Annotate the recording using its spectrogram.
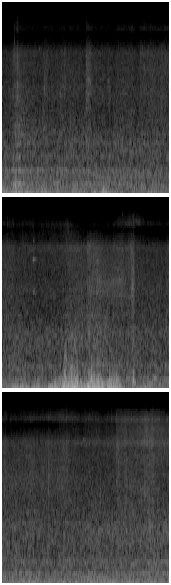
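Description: Honeybees from a swarm buzzing close by, steady throughout. About halfway through there is a louder stretch of rustling and knocking as the garden chair is handled.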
